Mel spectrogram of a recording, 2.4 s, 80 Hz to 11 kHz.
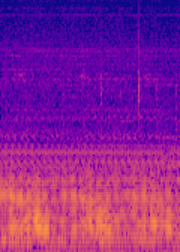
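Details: Steady layered hum with low pulsing tone from an MR-guided focused ultrasound system during first thalamic ablation for essential tremor in a man with 17 years of tremor.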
